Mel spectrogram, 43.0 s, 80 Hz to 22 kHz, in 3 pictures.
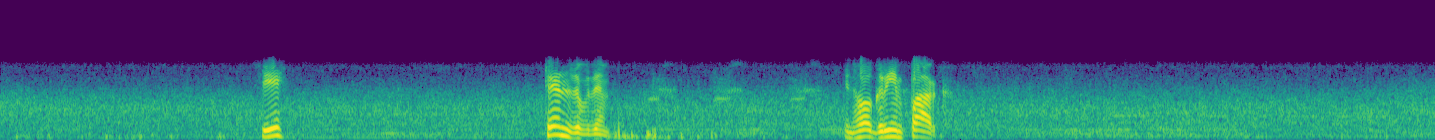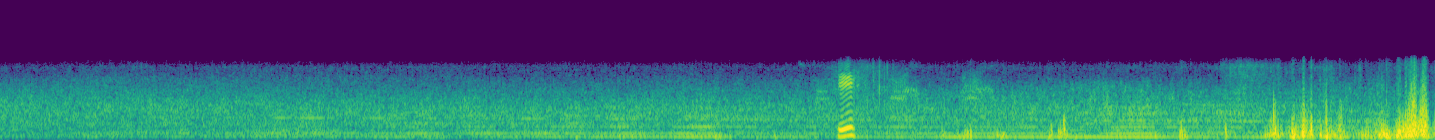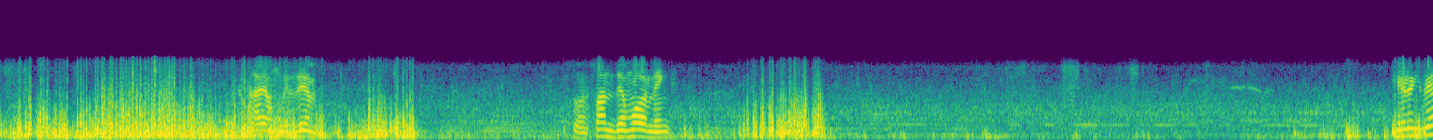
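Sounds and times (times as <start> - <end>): distant road traffic hum: 0.0 - 43.0
wind gusting on microphone: 0.0 - 43.0
faint steady tones: 1.6 - 27.2.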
